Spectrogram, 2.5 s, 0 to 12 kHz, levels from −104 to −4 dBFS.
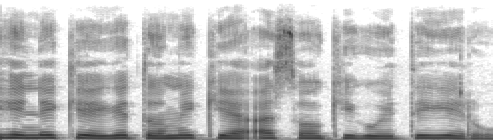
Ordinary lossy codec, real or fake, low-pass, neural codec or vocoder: none; real; none; none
